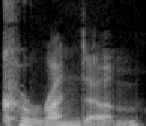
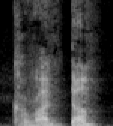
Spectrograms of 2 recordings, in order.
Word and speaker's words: corundum: Okay, so they're made of how what was it pronounced? Sorry. Uh, corandum. Corandom think corundum.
